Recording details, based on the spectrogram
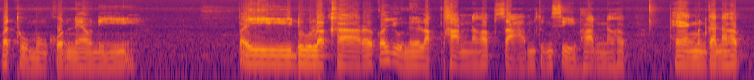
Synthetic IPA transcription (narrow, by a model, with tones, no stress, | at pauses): wa˦˥t̪ʰːu˨˩moː˧ŋkʰo˧nːɛː˧wniː˦˥ | pa˧jduː˧ɾaː˧kʰaː˧ɾɛː˦˥wkɔː˥˩juː˨˩na˧jla˨˩k̚pʰa˧nːa˦˥kʰa˦˥p̚saː˩˦mt̪ʰɯ˩˦ŋsiː˨˩pʰa˧nːa˦˥kʰa˦˥p̚pʰɛː˧ŋmɯ˦ənka˧nːa˥kʰa˦˥p̚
